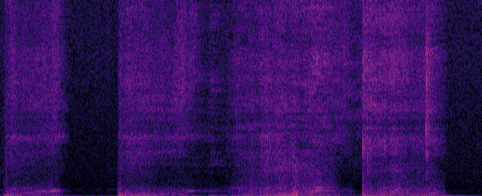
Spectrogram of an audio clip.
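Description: Fingertips tap and scratch the black metal mesh grille of a large hollow condenser microphone in three close bursts of handling noise. Each burst is a deep, muffled rumble of dull knocks and scraping with almost no bright content, separated by brief near-silent gaps.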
